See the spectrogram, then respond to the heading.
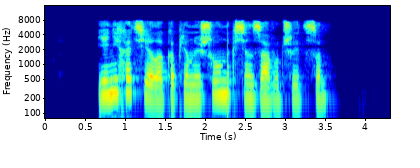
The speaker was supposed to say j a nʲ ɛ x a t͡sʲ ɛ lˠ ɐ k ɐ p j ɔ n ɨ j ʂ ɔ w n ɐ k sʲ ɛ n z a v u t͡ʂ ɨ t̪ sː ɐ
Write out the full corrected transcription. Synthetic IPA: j a nʲ ɛ x a t͡sʲ ɛ lˠ ɐ k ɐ p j ɔ n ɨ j ʂ ɔ w n ɐ k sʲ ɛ n z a v u t͡ʂ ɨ t̪ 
